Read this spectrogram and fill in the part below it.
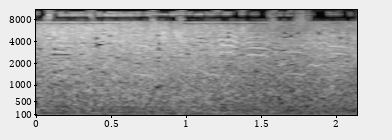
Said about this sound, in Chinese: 有多久没有听到大海的涛声了？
